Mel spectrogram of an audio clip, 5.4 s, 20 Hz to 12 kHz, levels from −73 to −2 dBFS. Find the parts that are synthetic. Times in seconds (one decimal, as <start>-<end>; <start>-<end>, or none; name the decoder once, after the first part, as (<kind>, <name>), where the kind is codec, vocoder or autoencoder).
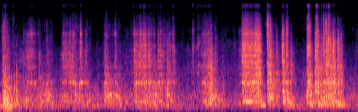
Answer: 1.7-4.7 (vocoder, Vocos)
